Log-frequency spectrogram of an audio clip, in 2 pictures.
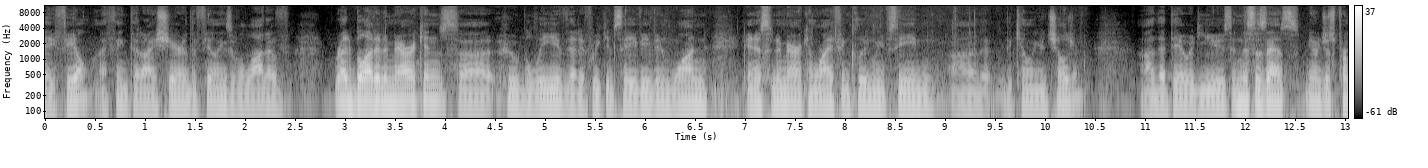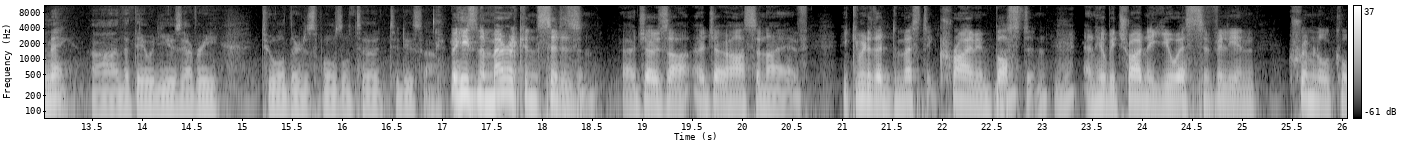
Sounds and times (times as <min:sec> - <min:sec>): Speech: 0:00.0 - 0:10.4, 0:11.0 - 0:26.0.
